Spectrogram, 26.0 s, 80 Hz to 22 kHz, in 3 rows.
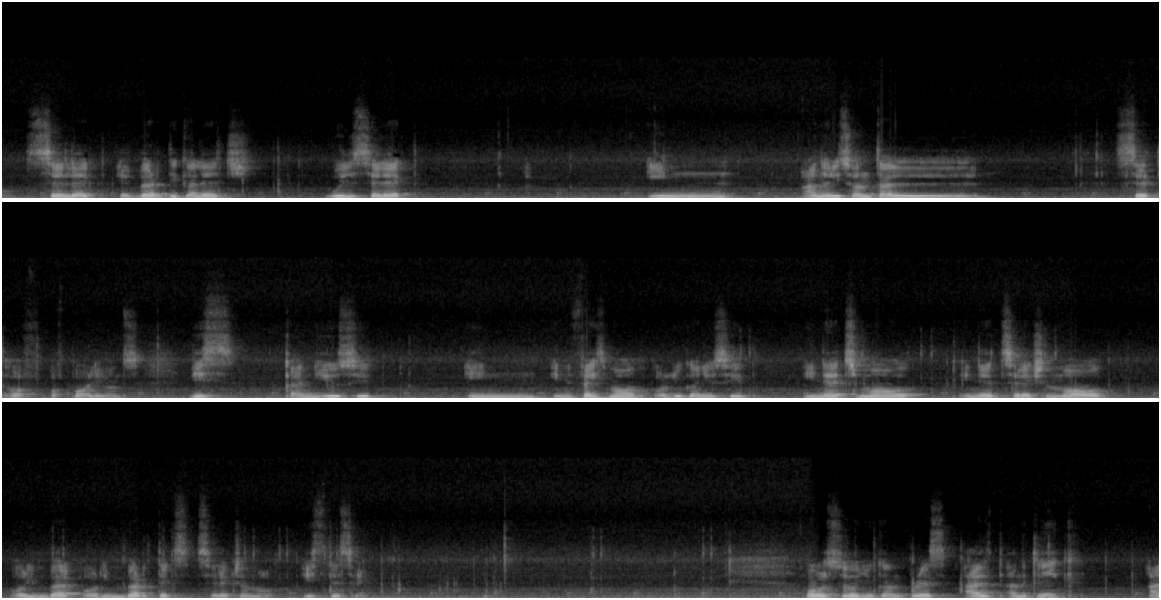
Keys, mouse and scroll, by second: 1.5 alt+click, 14.1 click, 14.9 alt+click, 15.4 alt+click, 16.1 alt+click, 16.4 alt+click, 17.6 click, 18.5 alt+click, 19.0 alt+click, 19.3 alt+click, 19.7 alt+click, 21.7 click, 22.5 click, 23.6 alt+click.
